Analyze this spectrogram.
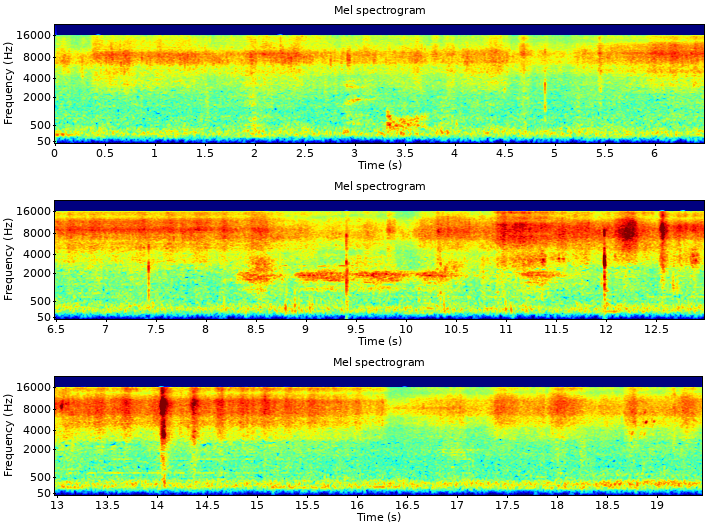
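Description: Dry straw and coconut coir fibre rustling and crackling as the fibre is pulled apart and spread over the straw by hand, with scattered sharp crackles, a few louder ones about twelve and fourteen seconds in.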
